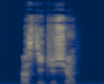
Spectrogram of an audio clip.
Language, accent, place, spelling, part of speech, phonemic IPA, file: French, France, Lyon, institutions, noun, /ɛ̃s.ti.ty.sjɔ̃/, LL-Q150 (fra)-institutions.wav
- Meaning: plural of institution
